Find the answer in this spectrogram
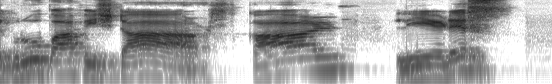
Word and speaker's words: Pleiades: Group of stars called प्लीयेड्स, वैसे देखो पी लिखा है, प्लीयेड्स, ऐसे स्पेलिंग याद करना है तो ऐसे पढ़ना पड़ेगा, प्लीयेड्स, PLEIADES, इन the taurus constellation, taurus constellation का एक स्टार है, समझिए, कृतिका।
